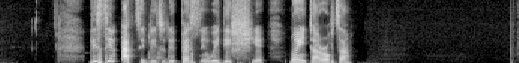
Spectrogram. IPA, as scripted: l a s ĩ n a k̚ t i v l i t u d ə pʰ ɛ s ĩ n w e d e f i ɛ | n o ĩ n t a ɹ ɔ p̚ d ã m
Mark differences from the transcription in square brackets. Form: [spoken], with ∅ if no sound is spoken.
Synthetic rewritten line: l [i] s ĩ n a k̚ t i v l i t u d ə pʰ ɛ s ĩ n w e d e [ʃ] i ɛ | n o ĩ n t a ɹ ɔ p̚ [t] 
